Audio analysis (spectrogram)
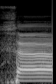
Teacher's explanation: ثا پہ جو ہے زبان تھوڑی سی باہر نکالی جاتی ہے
